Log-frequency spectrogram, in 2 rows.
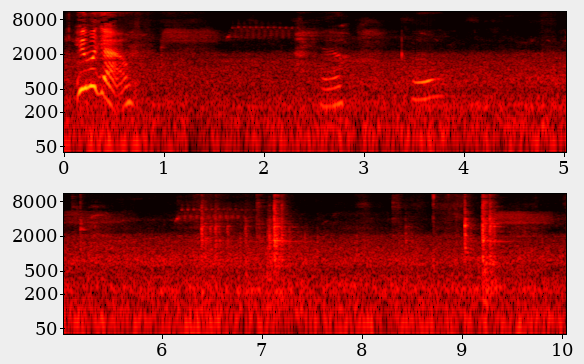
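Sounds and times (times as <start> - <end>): clicks and knocks from metal bars: 6.2 - 7.6, 8.2 - 9.8.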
